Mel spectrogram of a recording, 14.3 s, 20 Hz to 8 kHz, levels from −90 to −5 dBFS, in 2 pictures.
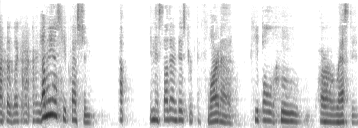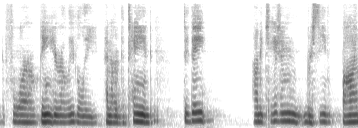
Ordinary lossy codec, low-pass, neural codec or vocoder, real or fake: MP3, 32 kbps; 7.2 kHz; codec, 24 kHz, 1 kbps, SNAC; fake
